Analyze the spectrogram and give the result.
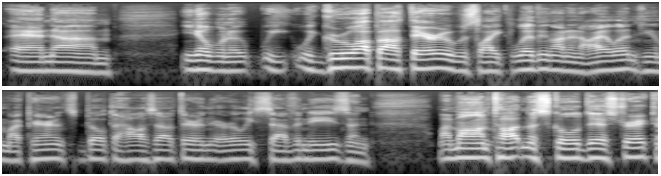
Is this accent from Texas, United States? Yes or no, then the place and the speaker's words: yes; Katy, Texas, United States; growing up in Katy at the time was, like, living on an island in Houston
